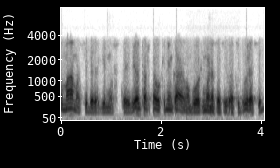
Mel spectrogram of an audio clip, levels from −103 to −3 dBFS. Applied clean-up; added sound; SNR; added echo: none; none; none; none.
